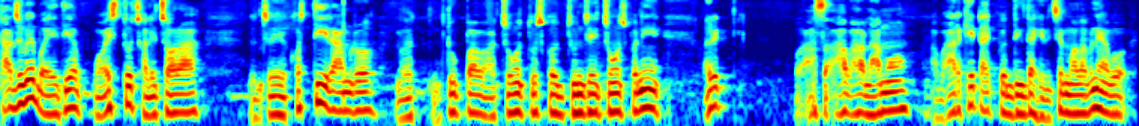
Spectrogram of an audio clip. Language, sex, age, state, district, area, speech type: Nepali, male, 30-45, West Bengal, Alipurduar, urban, spontaneous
